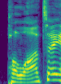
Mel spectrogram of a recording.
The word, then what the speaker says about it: Pallante: and that is Andre Pallante. Am I pronouncing that correctly there? – That's right.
